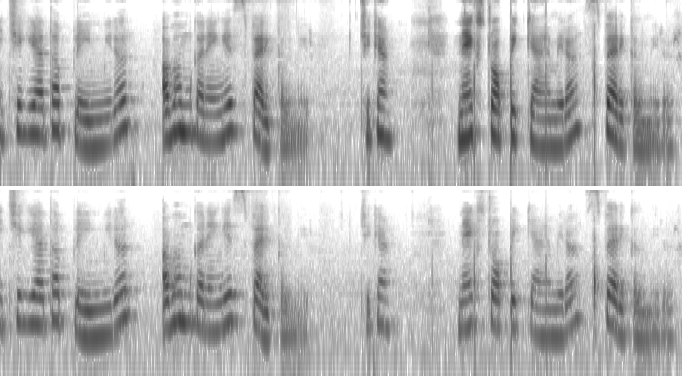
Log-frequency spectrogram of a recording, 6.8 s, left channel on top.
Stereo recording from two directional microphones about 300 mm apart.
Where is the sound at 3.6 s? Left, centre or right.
Left.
